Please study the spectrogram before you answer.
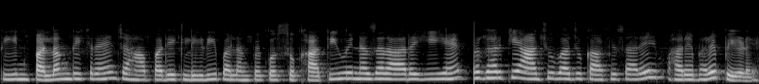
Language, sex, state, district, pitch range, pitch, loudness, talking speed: Hindi, female, Bihar, Jahanabad, 220-260 Hz, 240 Hz, -21 LUFS, 205 wpm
